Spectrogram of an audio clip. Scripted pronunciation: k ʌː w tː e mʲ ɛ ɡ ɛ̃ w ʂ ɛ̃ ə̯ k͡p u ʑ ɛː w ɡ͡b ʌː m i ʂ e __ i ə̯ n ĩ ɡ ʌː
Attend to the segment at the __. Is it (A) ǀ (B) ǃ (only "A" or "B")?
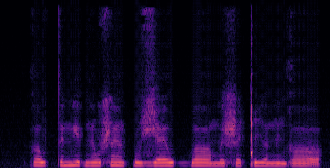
B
